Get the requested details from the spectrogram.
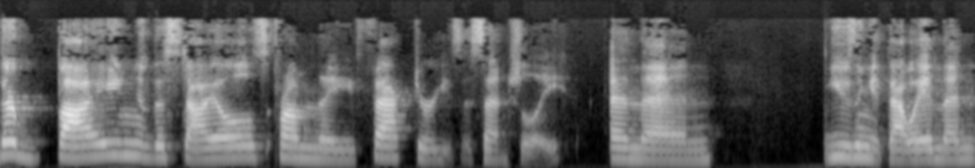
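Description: A woman's medium-pitched voice with an American accent, fairly even intonation and a bright, sharp tone. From US Northeast, Philadelphia. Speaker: full-time reseller, former fashion corporate employee. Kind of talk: casual interview.

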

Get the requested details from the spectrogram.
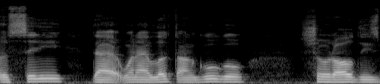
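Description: The voice has a dark, mellow tone and an American accent, with fairly even intonation. It moves at a moderate pace over a quiet background. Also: man. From Massachusetts and Brazil. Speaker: storyteller. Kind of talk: personal story reading.

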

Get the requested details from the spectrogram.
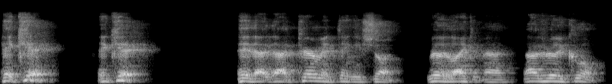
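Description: A man does a put-on character voice, raspy and gruff, at a fairly high pitch and moderate pace. Long, frequent pauses break it up, with a slight echo.

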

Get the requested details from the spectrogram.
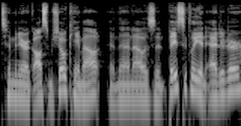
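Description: In a normal speaking voice with ordinary pitch variation, the talker moves at a fairly quick pace, the sound dry and close with no echo. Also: man. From Chicago. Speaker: comedy video editor and director. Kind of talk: casual chat.

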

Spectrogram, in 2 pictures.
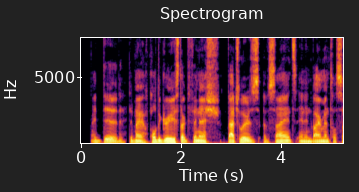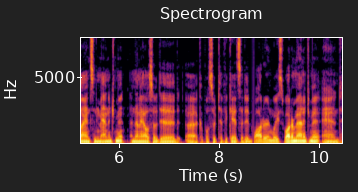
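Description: In a Utah accent, a man with a very deep, low pitch talks at a fairly quick pace with ordinary pitch variation on a very clean recording with a silent background. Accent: Utah American. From Utah (Spanish Fork and Payson). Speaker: community activist and organizer. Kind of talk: interview.

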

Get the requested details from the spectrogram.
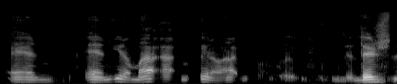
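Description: A man with a Southern US accent in a dry, close sound with no echo. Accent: Southern US (Georgia). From US South, Georgia (Dalton). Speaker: college basketball coach. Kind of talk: interview.

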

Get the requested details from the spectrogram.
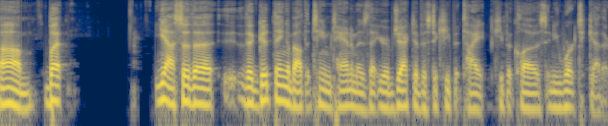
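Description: A man's ordinary speaking voice with an American accent, fairly low in pitch with ordinary pitch variation, at a moderate pace in a dry, close sound with no echo. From US South, Alabama (Birmingham). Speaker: car parts business owner. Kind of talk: casual chat.

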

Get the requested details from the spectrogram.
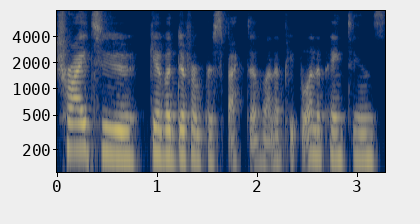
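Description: A woman's very deep, low voice with an American accent, at a moderate pace and ordinary pitch variation, on a very clean recording with a silent background. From Milwaukee, Wisconsin, US Midwest. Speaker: poet and writing teacher. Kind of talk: casual interview.

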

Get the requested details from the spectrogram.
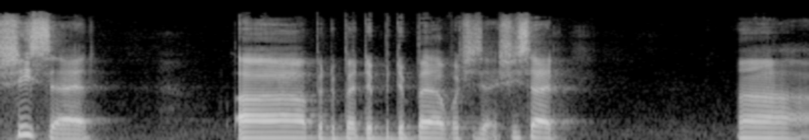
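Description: In a very clean recording with a silent background, a man with an American accent and a fairly high pitch talks at a moderate pace. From US South. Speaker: podcast co-host. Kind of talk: casual solo chat to camera.

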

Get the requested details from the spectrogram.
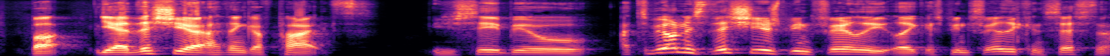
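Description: A man with a Scottish accent and lively intonation, talking at a very fast pace, on a very clean recording with a silent background. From Scotland, Falkirk. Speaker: streamer. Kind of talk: casual chat.

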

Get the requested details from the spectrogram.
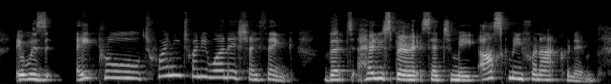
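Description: A woman speaks with an English accent. Her intonation is lively. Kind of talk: interview.

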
